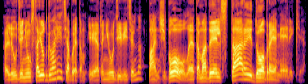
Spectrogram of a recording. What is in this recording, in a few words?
narrator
